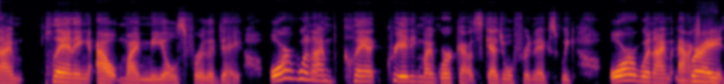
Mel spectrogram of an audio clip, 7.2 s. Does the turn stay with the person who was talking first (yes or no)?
yes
